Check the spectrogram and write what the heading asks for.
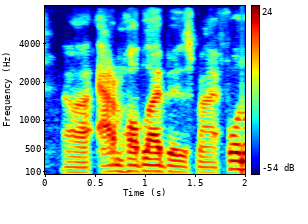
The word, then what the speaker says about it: Halbleib: How do you say it? Really. It's Halbleib. Halbleib? Halbleib, yeah. Like Halbleib.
